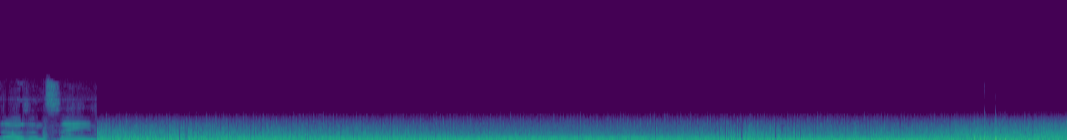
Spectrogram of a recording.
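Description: Drone propellers whir loudly and steadily.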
